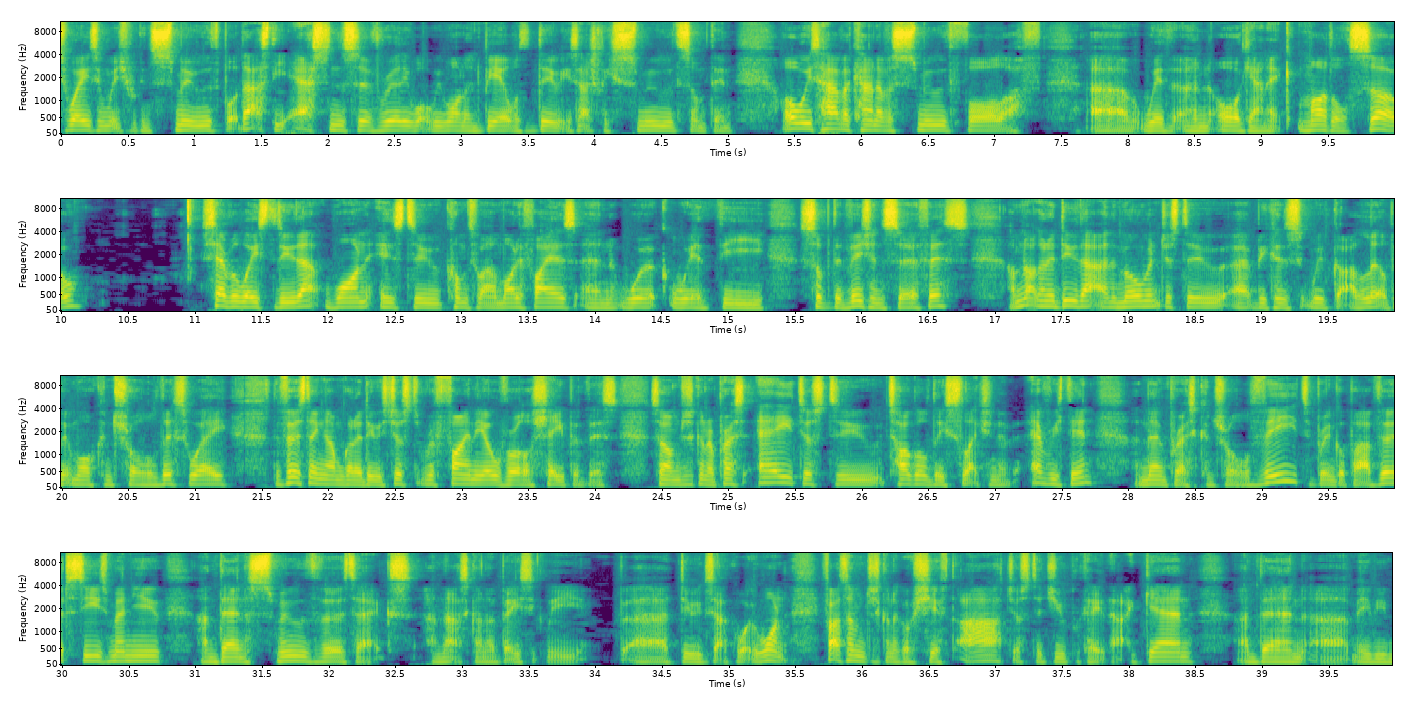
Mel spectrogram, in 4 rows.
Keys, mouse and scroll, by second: 11.8-14.5 middle drag, 18.1-19.9 middle drag, 25.5 a, 25.8 a, 30.0 ctrl+v, 33.8-35.8 middle drag, 37.6 shift+r.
